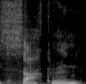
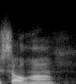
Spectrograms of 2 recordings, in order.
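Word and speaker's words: Sochan: And this kid, Jeremy Socren, that's the way you pronounce his name? Jeremy Sohan.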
